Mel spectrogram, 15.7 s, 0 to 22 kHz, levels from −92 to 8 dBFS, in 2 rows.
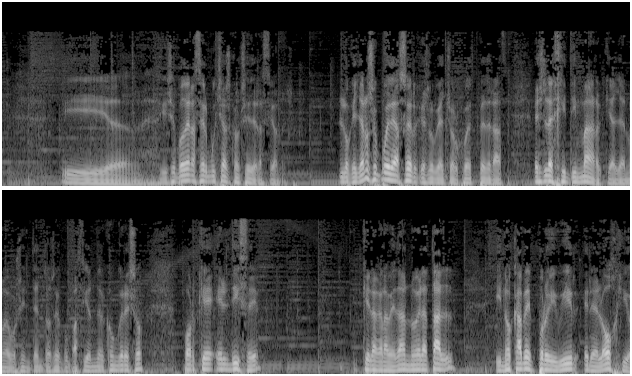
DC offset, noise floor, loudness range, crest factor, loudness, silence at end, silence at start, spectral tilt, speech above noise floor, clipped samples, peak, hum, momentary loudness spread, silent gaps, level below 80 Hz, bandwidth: under 0.1%; -42 dBFS; 5 LU; 18 dB; -21 LUFS; 0 s; 0.05 s; -7 dB/octave; 22 dB; under 0.1%; -2 dBFS; none; 13 LU; none; -32 dBFS; 11.5 kHz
